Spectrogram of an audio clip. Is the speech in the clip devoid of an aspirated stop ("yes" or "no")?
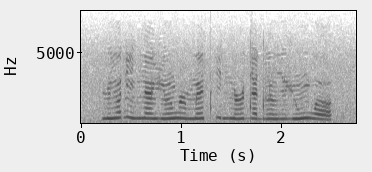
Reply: no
